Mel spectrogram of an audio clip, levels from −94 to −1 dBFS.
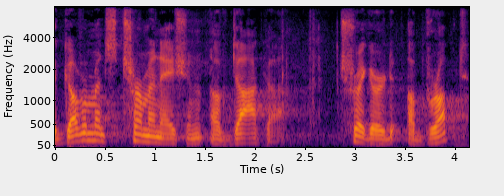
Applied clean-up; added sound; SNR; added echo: none; none; none; none.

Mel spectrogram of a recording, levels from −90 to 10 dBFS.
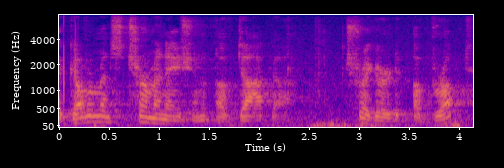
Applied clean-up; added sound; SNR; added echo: none; Hands; 15 dB; reverberation time 0.6 s.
